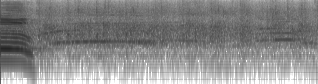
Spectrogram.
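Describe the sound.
An audience breaks into steady, sustained applause lasting a few seconds, a dense wash of clapping that holds at an even level after a brief trailing voice at the very start.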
